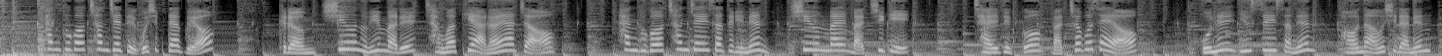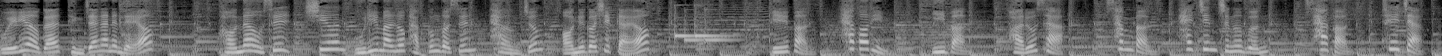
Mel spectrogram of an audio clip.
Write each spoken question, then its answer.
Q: 번아웃을 쉬운 우리말로 바꾼 것은 다음 중 어느 것일까요?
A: 한국에서는 공식적으로 이제 탈진 증후군이라는 단어를 사용하고 있는데요.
